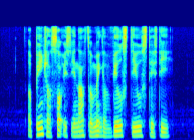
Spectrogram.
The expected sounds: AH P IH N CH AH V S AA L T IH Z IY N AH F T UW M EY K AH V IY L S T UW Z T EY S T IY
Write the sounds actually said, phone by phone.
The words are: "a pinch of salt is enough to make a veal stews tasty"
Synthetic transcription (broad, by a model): AH P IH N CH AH F S AA T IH S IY N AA F T UW M EY K AH V IY L S T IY S T EY S T IY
